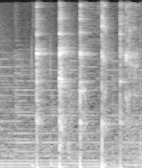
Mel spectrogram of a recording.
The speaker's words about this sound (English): Okay, a little bit of fresh squeezed lime juice, right? And that's really all you need. Mix it up nice.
